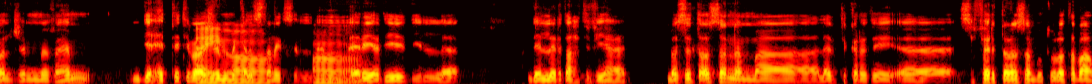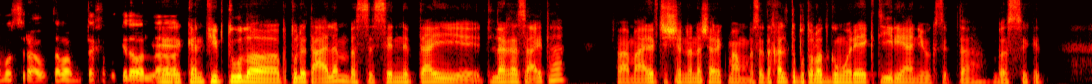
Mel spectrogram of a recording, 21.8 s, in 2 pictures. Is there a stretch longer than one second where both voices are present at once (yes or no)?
yes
